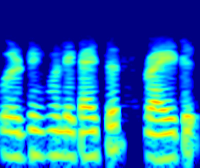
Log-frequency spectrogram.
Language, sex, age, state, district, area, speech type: Marathi, male, 18-30, Maharashtra, Gadchiroli, rural, conversation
